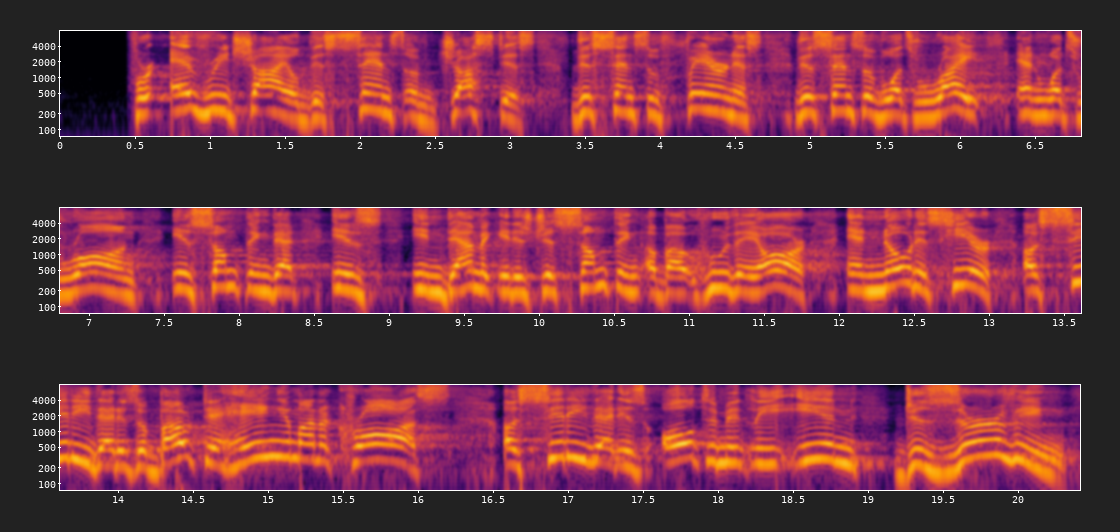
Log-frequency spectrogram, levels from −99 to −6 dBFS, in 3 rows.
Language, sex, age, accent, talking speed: English, male, 30-49, American, 155 wpm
